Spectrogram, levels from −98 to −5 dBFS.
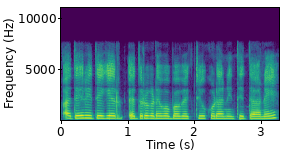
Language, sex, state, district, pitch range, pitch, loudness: Kannada, female, Karnataka, Bidar, 225-245 Hz, 235 Hz, -14 LUFS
